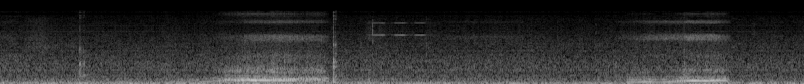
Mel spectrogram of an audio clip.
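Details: Sleeping dachshund snoring: two slow, rough snoring breaths against steady room noise.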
